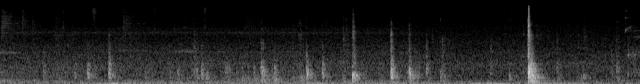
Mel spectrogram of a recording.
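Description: Small metallic clicks and taps of a screwdriver working the end fitting of a car hatch's gas lift strut, with one much louder sharp click a little after five seconds in. The struts are being replaced because the worn ones let the lid drop.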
